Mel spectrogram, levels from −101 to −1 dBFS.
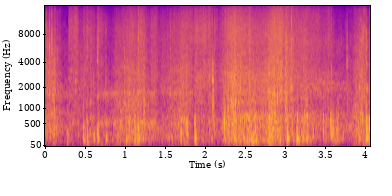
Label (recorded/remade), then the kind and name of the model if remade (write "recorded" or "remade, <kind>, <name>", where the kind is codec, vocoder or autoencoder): remade, vocoder, BigVGAN v2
